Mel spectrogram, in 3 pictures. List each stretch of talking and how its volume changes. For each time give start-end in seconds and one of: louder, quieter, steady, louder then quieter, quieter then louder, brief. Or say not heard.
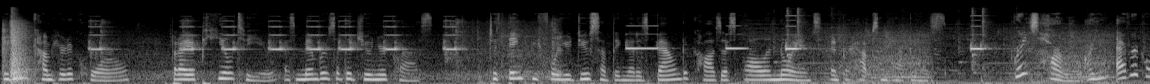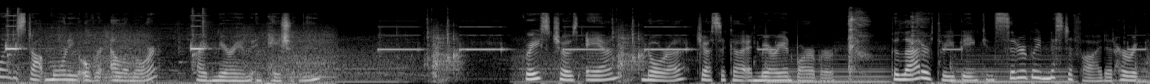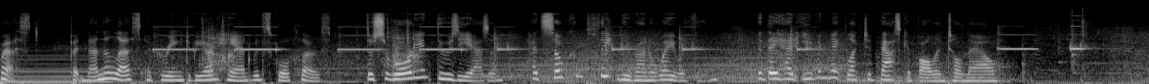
0.0-14.8 steady
16.7-33.0 steady.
